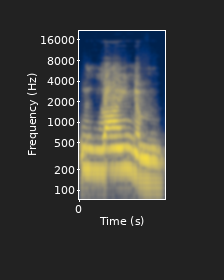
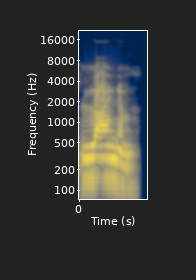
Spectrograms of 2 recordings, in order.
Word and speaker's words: Lineham: Looks like line hand, but how do you pronounce that? It's Lineham. The English is soft. Lineham.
